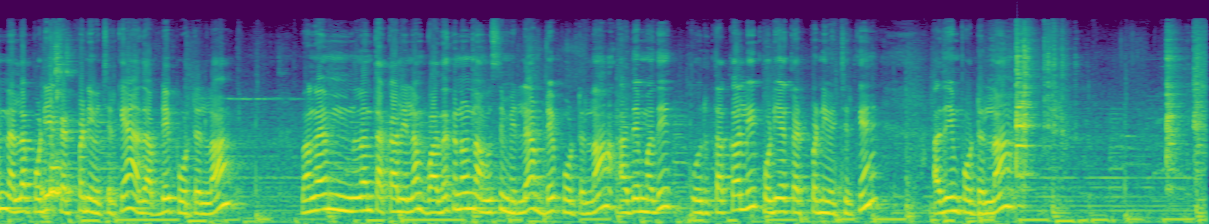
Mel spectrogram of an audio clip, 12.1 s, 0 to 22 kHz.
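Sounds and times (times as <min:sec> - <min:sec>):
background music: 0:00.0 - 0:12.0
metal plate knocking on pot: 0:10.2 - 0:10.8, 0:11.7 - 0:12.0
tomatoes tipped into metal pot: 0:10.2 - 0:11.0, 0:11.6 - 0:12.0.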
